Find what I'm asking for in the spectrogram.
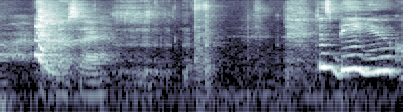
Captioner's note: snorting giggles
